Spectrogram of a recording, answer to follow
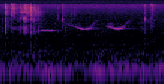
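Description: Near silence over a low hum, with a faint rustle at the start and three faint bird chirps about half a second apart, the last two dipping and rising in pitch.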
